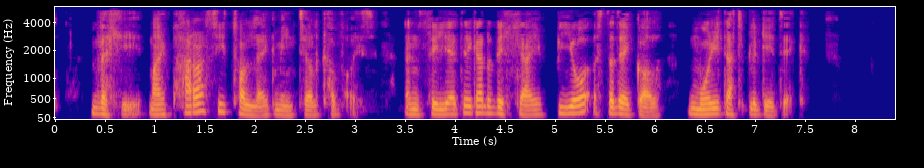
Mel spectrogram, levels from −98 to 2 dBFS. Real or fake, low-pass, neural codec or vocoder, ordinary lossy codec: fake; 5.4 kHz; codec, 16 kHz, 4.8 kbps, FACodec; MP3, 32 kbps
